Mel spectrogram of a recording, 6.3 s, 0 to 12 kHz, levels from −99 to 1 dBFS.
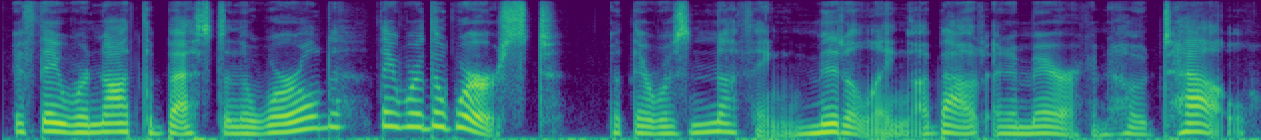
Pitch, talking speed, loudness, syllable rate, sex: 195 Hz, 210 wpm, -18 LUFS, 5.5 syllables/s, female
